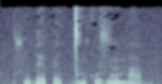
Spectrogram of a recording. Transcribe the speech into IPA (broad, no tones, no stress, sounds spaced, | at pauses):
sʷ œ̃ ɗ ɛ p ɛ l ɡ͡ǀ ə̃ χʷ œ z œ̃ m a b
